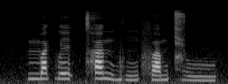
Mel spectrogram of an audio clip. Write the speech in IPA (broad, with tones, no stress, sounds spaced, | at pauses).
m a˦˥ k̚ l e˦˥ ʔ tʰ a˥˩ n b ɯ˩˦ ŋ f a˦˥ m t͡ɕ uː˨˩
